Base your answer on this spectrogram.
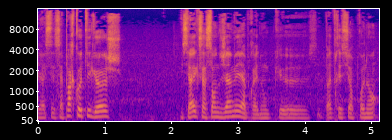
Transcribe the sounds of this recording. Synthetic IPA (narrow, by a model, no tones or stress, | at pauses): lasɛsapaʁkot̪eɡɔʃ | mɛsɛvʁɛkə̥sasɑ̃t̪ʒamɛapχɛd̪ɔ̃kʰøsɛpat̪χɛsyʁpχənɑ̃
